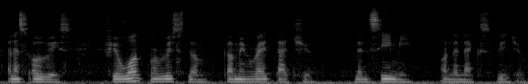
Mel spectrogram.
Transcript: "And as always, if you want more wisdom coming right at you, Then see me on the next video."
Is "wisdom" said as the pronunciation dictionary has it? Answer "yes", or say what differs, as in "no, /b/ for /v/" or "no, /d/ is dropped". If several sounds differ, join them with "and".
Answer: no, /s/ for /z/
